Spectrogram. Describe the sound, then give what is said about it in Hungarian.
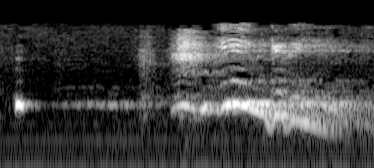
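A woman's crying: a brief high note, then a wavering, sobbing wail that grows louder and sinks lower in pitch toward the end. “Sír! Igazán sír!”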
